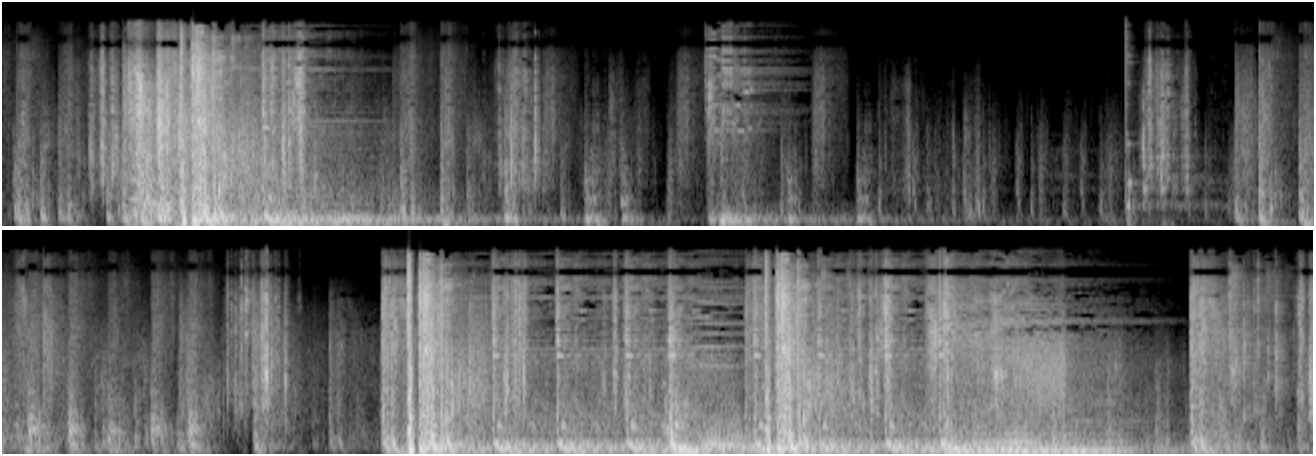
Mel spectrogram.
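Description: A sniper rifle fires loud single shots that boom and echo.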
